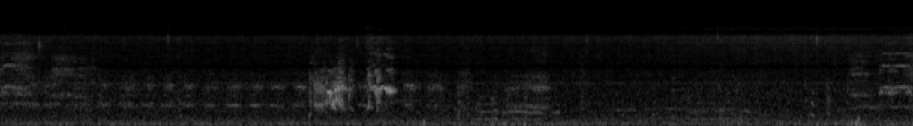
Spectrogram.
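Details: Backyard chickens in the coop, a pair of loud, short, squawky clucks in the middle, with fainter scattered clucks before and after over a low steady hum.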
